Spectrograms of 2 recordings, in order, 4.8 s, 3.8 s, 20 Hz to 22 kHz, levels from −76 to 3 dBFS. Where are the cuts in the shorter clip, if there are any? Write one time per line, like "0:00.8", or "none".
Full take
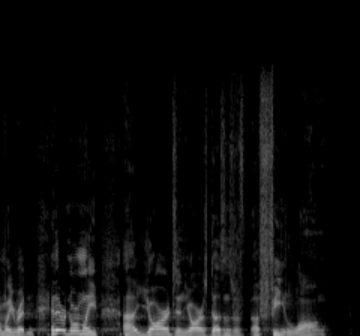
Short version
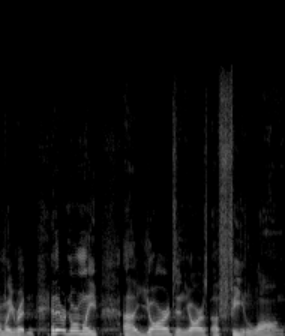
0:02.8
